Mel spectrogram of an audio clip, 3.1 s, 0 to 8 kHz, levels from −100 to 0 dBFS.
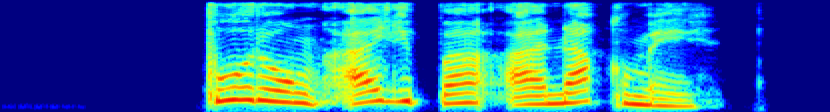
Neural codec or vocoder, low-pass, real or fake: codec, 16 kHz, 16 kbps, FunCodec, trained on LibriTTS, 50 frames a second; 7.2 kHz; fake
